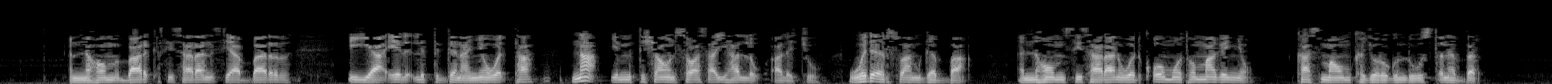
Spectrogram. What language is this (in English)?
Amharic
